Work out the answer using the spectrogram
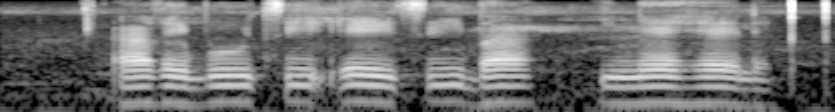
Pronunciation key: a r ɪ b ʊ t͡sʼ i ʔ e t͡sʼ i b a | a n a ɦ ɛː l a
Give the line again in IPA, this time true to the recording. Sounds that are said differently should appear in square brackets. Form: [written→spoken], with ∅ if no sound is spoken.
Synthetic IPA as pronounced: a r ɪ b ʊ t͡sʼ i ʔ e t͡sʼ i b a | [a→i] n [a→ɛ] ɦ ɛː l [a→ɛ]

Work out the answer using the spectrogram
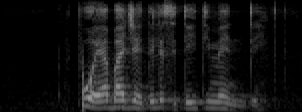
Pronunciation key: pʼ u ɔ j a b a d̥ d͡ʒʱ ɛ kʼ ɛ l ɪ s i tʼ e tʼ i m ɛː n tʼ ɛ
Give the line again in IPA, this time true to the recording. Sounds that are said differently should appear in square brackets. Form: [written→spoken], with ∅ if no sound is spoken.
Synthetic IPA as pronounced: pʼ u ɔ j a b a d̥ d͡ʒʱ ɛ [kʼ→tʼ] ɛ l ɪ s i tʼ e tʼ i m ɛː n tʼ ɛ

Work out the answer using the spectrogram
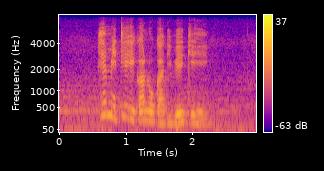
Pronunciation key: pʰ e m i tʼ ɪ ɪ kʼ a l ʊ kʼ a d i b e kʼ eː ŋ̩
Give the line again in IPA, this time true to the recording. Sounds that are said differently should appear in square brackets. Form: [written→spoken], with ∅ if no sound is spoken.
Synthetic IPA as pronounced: pʰ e m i tʼ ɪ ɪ kʼ a l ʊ kʼ a d i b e kʼ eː ŋ̩

